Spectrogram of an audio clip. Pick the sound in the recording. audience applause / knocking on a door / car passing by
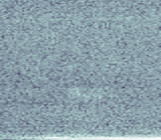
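car passing by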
